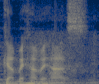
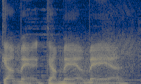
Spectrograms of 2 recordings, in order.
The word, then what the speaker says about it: Kamehameha: The Kamehamehas. Some people say Kame Kamehameha, and I don't like that. I I just say Kamehameha because you know that's how we used to pronounce it in in in here.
